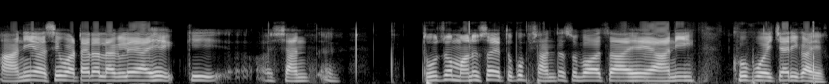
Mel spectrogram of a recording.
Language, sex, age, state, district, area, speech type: Marathi, male, 18-30, Maharashtra, Washim, rural, spontaneous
